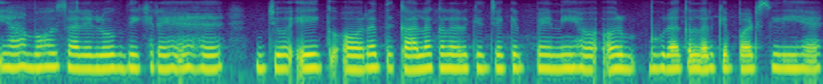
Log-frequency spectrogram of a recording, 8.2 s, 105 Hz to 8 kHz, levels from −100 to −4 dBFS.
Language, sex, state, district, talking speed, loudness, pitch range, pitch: Hindi, female, Jharkhand, Palamu, 165 wpm, -13 LUFS, 225-240 Hz, 235 Hz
